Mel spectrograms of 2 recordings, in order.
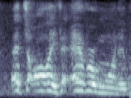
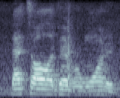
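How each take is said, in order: First: Loud and higher, all stressed; anguished shout. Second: Said in the usual way. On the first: Acted. Wrestler yelling his one wish at his trainer, loud. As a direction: yell it at him full voice.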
